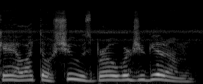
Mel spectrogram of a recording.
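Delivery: fast, high-pitched rapid-fire sales patter. Retelling sellers who approach him asking about his shoes, talking really fast. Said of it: "They come up to me and they're like talking really fast".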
